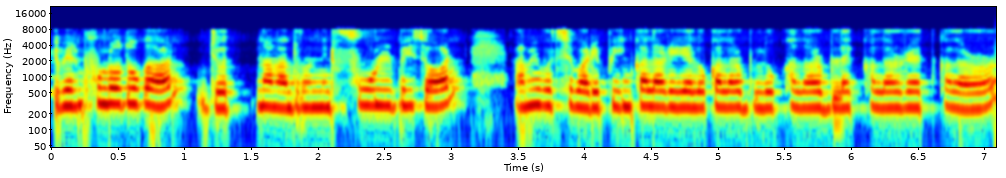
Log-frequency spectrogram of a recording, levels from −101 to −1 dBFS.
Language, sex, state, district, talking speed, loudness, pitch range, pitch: Chakma, female, Tripura, Unakoti, 185 wpm, -16 LUFS, 260-285 Hz, 270 Hz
